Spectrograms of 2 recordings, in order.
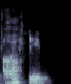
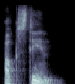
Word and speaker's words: Hochstein: Is it Hochstein? – Hochstein.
